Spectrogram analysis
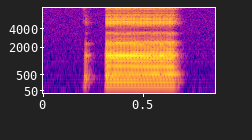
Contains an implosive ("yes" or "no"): no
